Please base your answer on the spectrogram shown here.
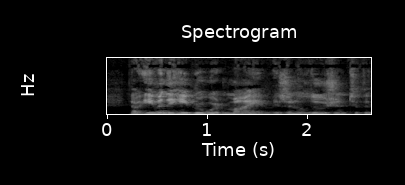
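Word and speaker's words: מים: to god almighty now even the hebrew word mayam is an allusion to the depth and sanctity of the torah the word is spelled mem yud and a final mem and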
